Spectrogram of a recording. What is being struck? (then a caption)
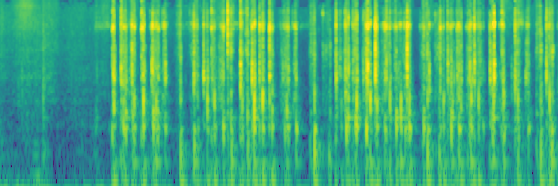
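Plastic mechanical keyboard keys. Fingertips with long painted nails type fast on a full-size plastic mechanical keyboard with white and blue hollow plastic keycaps on switches and a blue backlit case. After about a second of near silence, a dense run of quick, sharp clacks begins, with a bright click over a thumpy low end. The clatter continues steadily until the end.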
